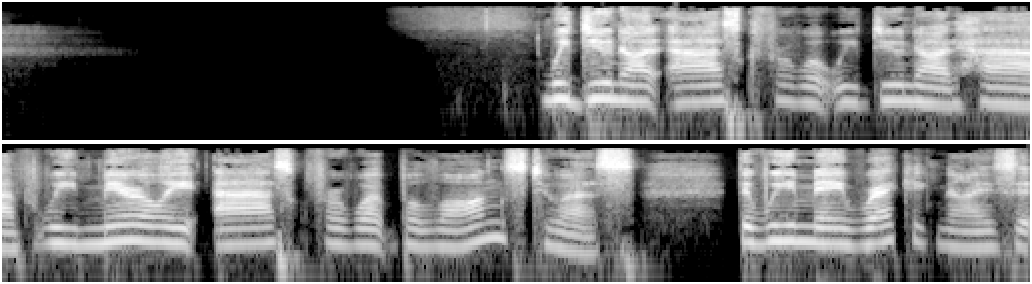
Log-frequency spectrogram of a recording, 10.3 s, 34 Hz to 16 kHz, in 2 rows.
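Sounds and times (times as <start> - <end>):
deep breath during a guided gratitude meditation: 0.0 - 0.7
speech: 2.7 - 10.2.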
